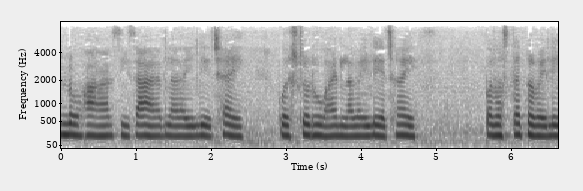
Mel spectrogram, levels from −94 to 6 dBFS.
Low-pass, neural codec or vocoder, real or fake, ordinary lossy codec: 7.2 kHz; codec, 16 kHz, 0.8 kbps, ZipCodec; fake; MP3, 32 kbps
